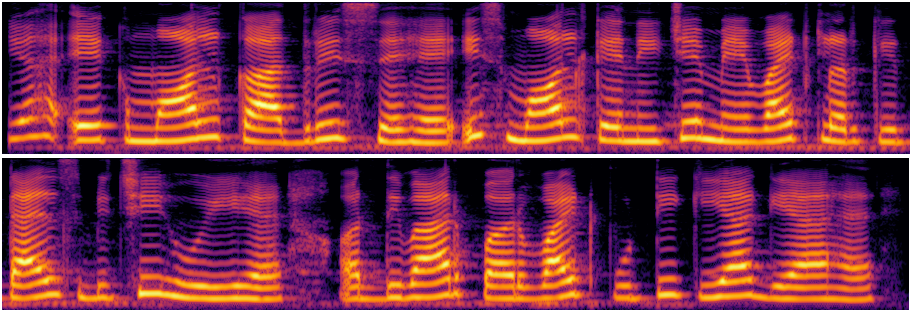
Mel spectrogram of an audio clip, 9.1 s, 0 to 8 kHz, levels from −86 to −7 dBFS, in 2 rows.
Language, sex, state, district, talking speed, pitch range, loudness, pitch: Hindi, female, Jharkhand, Garhwa, 170 wpm, 245-295 Hz, -17 LUFS, 260 Hz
